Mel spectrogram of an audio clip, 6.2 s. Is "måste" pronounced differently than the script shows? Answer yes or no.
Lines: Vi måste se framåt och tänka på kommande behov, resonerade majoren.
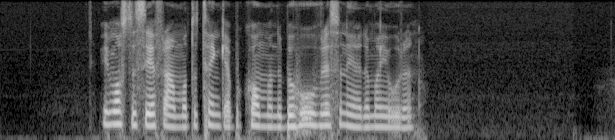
no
